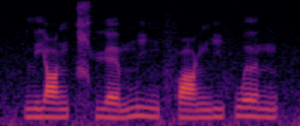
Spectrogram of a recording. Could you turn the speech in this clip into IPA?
l j ɑ˨˦ ŋ t͡ɕʰ ɥ ɛ˨˩ m i˥˨ ŋ f ɑ˨˦ ŋ i˥˨ f w ə˥˨ n

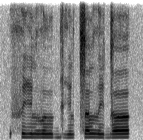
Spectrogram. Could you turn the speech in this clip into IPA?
θ i l ð ɯ ɡʱ i l t͡s ə l ð i d ə

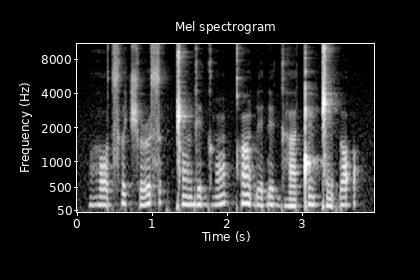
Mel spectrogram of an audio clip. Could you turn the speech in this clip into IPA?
ɦ ɔ t͡sʰ ə t͡ʃʰ ə˞ s | ǁ ɔ̃ ɡ e ɡʱ ɔ̃ | qʰ õ ɓ e ɗ e ɡʱ a ǃ ẽ ǁ ẽ ʔ ɗ ɒ ʔ

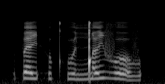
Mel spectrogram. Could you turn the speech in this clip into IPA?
p ɛ i̯ h u kʷʰ ɐ y̯ ŋ͡ǃ ə i̯ v o v

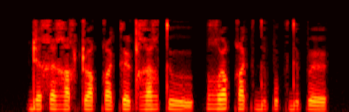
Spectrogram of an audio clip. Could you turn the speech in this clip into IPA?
ɖ i χ i ʁ a χ ʈ o q y k ə ɖ ʁ ə ʁ t̪ u | ʁ u q ə k d̪ ə p o k d̪ ɵ p ɵ

